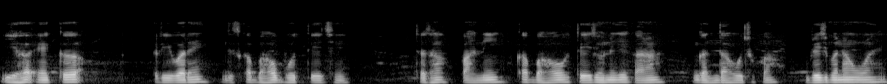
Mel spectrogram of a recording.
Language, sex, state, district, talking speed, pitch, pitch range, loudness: Maithili, male, Bihar, Purnia, 155 wpm, 105 Hz, 100-110 Hz, -20 LUFS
